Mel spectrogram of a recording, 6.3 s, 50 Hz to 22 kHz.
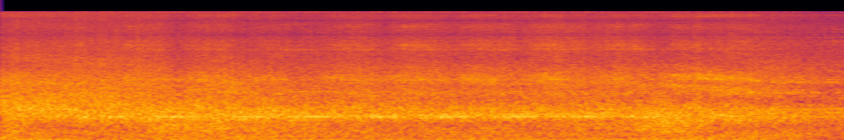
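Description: Locomotive-hauled Mark 3 passenger train running through the station at high speed: a loud steady rush of wheels on rail with a steady whine, easing off near the end as it passes.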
